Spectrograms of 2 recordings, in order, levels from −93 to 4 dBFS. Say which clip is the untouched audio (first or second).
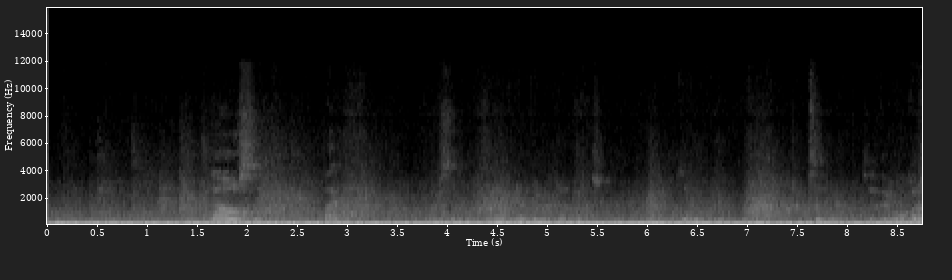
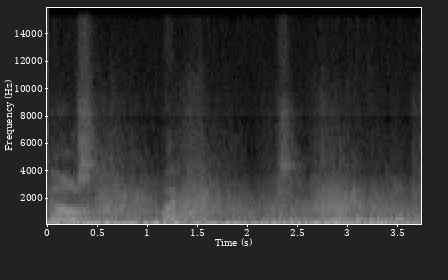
first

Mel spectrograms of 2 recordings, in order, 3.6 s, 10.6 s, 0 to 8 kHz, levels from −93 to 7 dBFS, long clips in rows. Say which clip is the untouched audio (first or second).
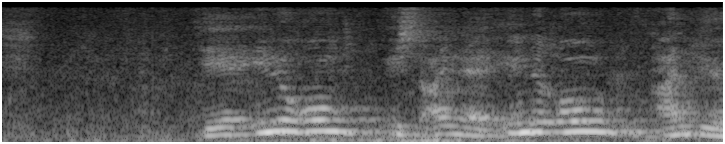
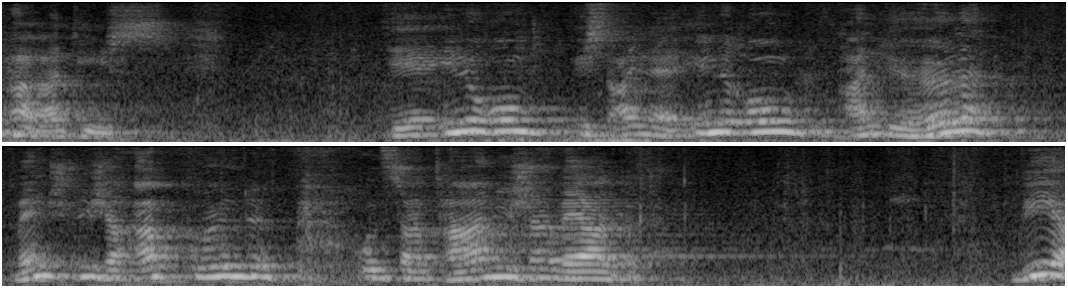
second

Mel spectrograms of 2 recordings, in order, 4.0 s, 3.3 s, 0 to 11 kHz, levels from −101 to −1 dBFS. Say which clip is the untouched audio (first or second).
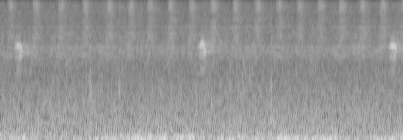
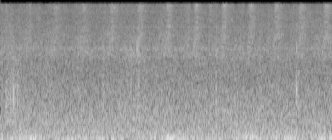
second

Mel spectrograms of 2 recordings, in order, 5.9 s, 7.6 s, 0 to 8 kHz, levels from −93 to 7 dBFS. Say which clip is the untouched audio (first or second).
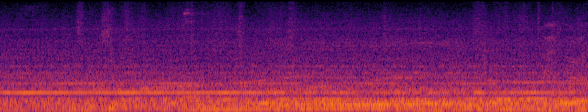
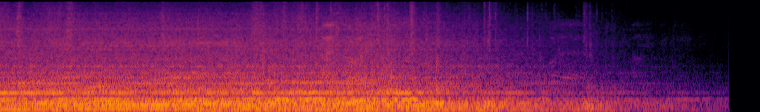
first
